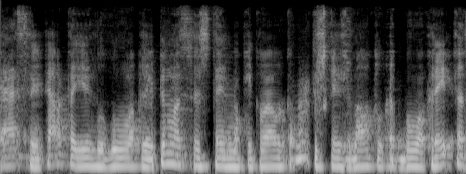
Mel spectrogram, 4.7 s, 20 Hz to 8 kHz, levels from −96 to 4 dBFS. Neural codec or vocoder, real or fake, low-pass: codec, 44.1 kHz, 1.7 kbps, Pupu-Codec; fake; 7.2 kHz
